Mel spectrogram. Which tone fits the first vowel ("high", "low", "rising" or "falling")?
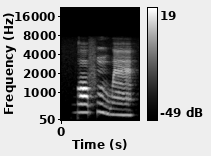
high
